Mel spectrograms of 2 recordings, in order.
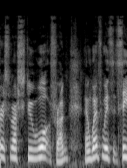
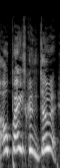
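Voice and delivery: excited; 10 semitones higher than usual. Retold or imitated. Retold excited cheer.

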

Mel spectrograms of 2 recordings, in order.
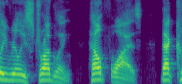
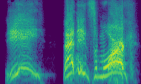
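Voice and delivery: high, loud sneering "Ee" at an ugly customer; mock snooty clerk; 10 semitones higher, 4 dB louder, slower than usual. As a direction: squeal it out as if judging a face. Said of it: "person and goes".

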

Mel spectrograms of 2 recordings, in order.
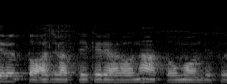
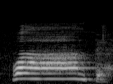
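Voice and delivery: imitated wail, higher and louder; toddler bursting into tears; 10 semitones higher, 6 dB louder, slower than usual. Daughter bursting into tears in father's arms, mock wail. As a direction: mimic a child starting to cry. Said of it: "泣き出したんですね".

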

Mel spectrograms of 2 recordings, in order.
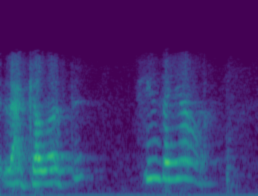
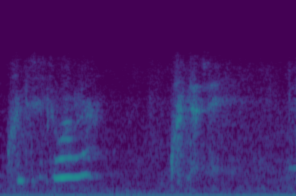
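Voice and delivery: very soft scolding, fading to a whisper; hushed telling-off, nearly whispered; lowered voice; 6 semitones higher, 22 dB quieter than usual. Shown as a demonstration. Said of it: "Bajando la voz".

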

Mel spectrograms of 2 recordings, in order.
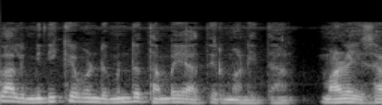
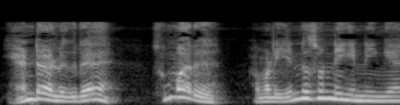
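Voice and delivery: alarmed mother; 6 semitones higher, 5 dB louder than usual. A narrator's reading. Mother rushing in, boy crying.

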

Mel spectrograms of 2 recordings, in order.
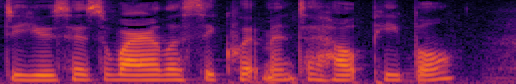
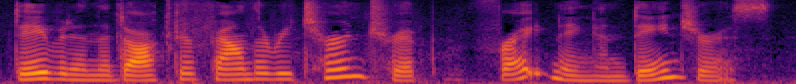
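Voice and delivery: usual speaking voice

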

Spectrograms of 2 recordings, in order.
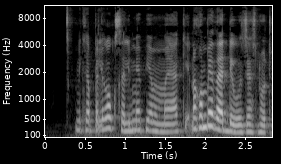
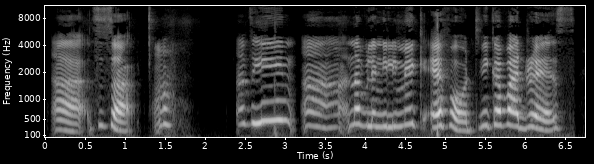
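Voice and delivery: mock tearful whine; 7 semitones higher, 4 dB louder than usual. Complaining about the dress, tearful.

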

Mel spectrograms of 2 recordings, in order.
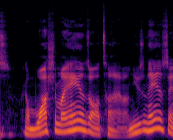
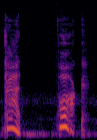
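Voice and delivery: ordinary delivery

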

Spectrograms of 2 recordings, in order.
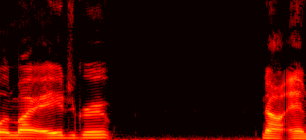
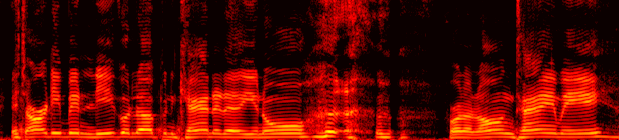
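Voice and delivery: higher, fast, hint of a Canadian accent ending on eh; a light joking Canadian accent; mock Canadian; 6 semitones higher than usual. Teasing about legal weed up in Canada, a light mock Canadian accent.

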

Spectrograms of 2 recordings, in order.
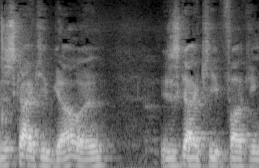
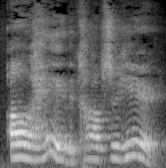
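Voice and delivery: high-pitched announcement to the operator; raised, high voice starting loud; high, eager mock report; acted calling out; 12 semitones higher, 4 dB louder, slower than usual. Retold call to the operator.

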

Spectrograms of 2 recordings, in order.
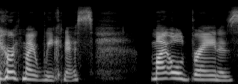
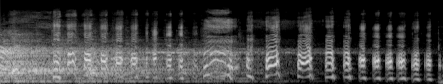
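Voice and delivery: triumphant laugh; 8 semitones higher, 7 dB louder than usual. Acted. Gloating over the hunt.

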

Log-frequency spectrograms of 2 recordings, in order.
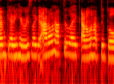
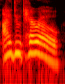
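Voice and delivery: slow, higher sign-holder announcing; mock protest sign; 4 semitones higher, 4 dB louder, slower than usual. Holding a sign outside people's houses, slow mock slogan. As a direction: read the sign out like a picket slogan. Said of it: "with a sign that says".

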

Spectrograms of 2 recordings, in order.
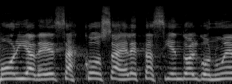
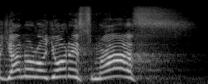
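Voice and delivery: God's voice; 7 semitones higher, 9 dB louder, much slower than usual. Acted. Preacher voicing God to Samuel.

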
